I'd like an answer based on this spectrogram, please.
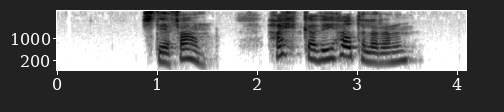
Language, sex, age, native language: Icelandic, female, 30-39, Icelandic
